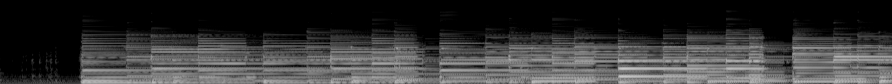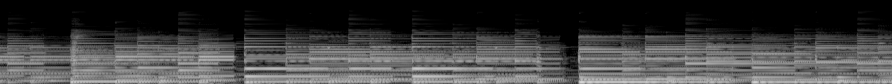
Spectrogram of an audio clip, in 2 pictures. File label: yamaha ld 20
